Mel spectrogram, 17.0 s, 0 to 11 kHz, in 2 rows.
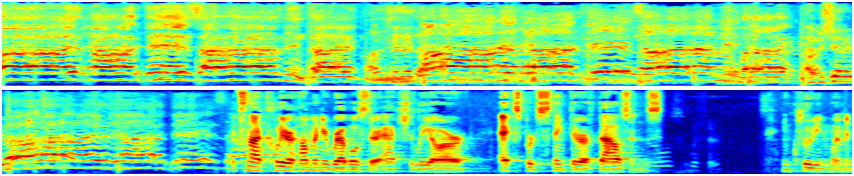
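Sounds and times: group chanting in unison: 0:00.0 - 0:11.4.

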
